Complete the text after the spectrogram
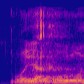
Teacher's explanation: ویأمرون حمزہ ساکن جھٹکے سے ادا ہوگا، راپور پڑھیں گے، رو و مدہ ہے۔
